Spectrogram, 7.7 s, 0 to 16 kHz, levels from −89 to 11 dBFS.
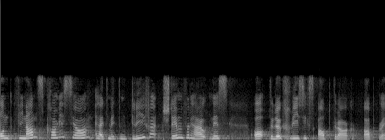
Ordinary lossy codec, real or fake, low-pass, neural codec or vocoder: AAC, 96 kbps; fake; 7.2 kHz; codec, 16 kHz, 2 kbps, FunCodec, trained on Chinese and English, 25 frames a second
